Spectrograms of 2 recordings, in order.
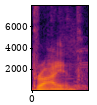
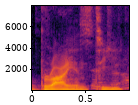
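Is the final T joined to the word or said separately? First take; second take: joined; separately. First: The final T is joined onto the last syllable. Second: The final T is said as a separate letter. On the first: The speaker calls it right. "It's like" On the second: The speaker calls it wrong. "You don't go"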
